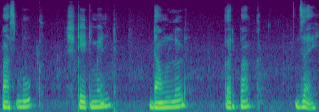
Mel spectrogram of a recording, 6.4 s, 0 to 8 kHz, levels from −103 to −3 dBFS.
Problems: background sounds at intervals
